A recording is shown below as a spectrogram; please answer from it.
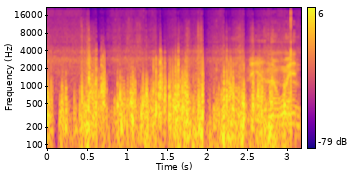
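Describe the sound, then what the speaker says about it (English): Strong gusting wind buffets the microphone outdoors beside a Honda Element pickup conversion, a loud continuous roar with rumbling surges throughout, and a voice talks underneath. "the wind is just gnarly"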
